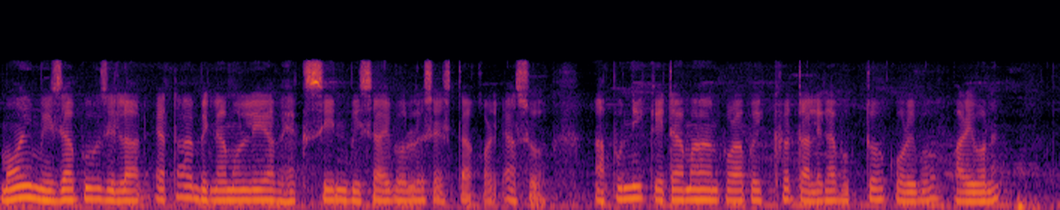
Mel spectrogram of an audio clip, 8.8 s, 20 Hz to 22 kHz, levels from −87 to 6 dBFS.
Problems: constant background noise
